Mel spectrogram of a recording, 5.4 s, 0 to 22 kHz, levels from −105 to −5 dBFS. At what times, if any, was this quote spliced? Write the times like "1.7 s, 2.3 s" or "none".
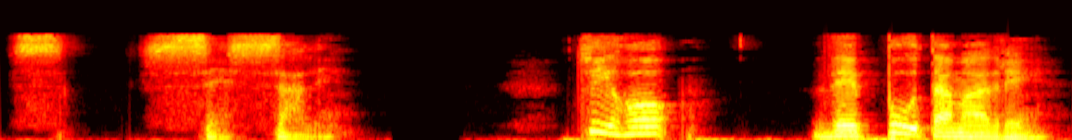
2.3 s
